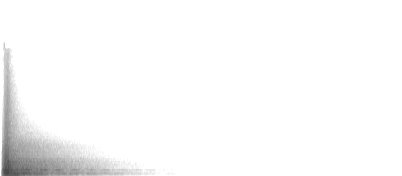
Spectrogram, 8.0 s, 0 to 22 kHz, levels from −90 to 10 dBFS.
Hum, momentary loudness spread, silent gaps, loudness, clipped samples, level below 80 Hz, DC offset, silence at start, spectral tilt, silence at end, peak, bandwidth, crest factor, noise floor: none; 26 LU; none; -26 LUFS; under 0.1%; -86 dBFS; under 0.1%; 0 s; -4.5 dB/octave; 6.5 s; -6 dBFS; 11.5 kHz; 28 dB; under -90 dBFS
